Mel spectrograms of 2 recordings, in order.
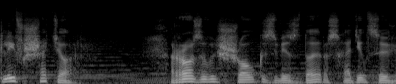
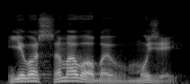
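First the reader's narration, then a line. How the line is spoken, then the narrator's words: Grumbling. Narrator (Russian): проворчал голый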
